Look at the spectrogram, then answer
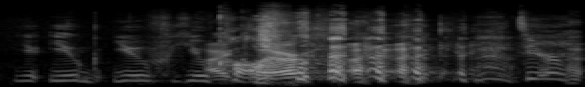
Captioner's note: laughs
